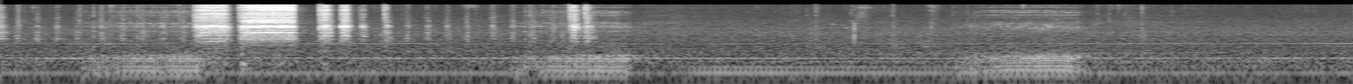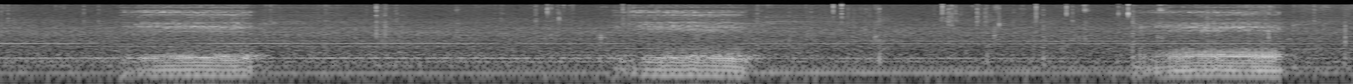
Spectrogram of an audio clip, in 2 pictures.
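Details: English Bulldog puppies sleeping off a large feed from their mother, with six rhythmic rasping snores roughly every three seconds, a brief rattling clatter early on, and a faint steady hum throughout.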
